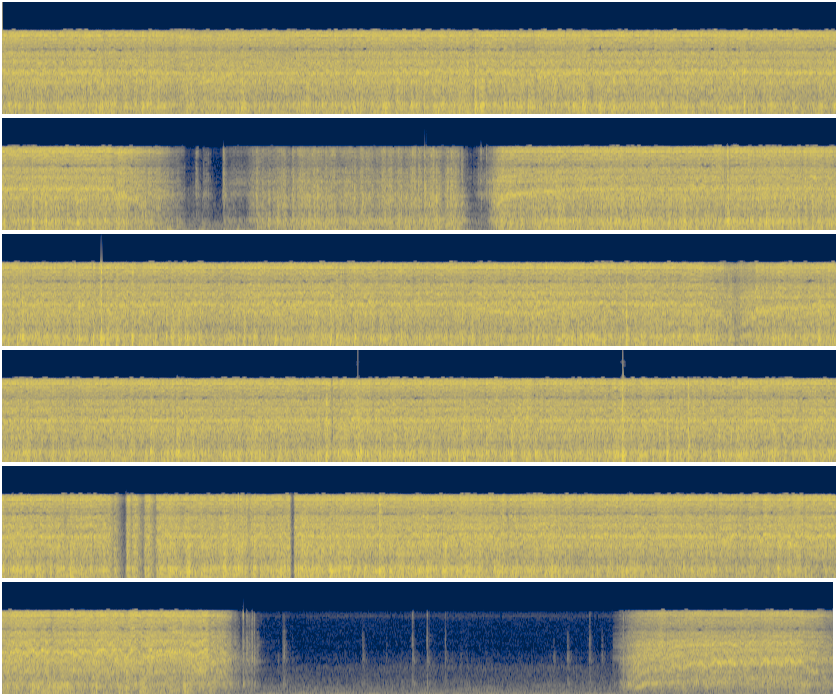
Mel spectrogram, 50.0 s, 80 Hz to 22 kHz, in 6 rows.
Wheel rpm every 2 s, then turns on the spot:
230, 220, 230, 230, 170, 30, 90, 230, 230, 230, 230, 180, 220, 230, 230, 240, 230, 230, 230, 230, 240, 190, 0, 10, 110.
10-12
